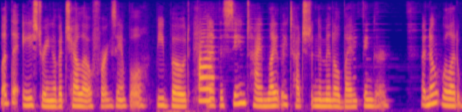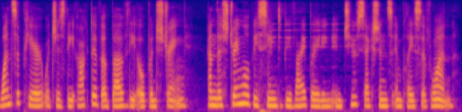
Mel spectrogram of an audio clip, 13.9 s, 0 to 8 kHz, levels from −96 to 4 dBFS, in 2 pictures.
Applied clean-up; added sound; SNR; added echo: neural mask model DeepFilterNet 3.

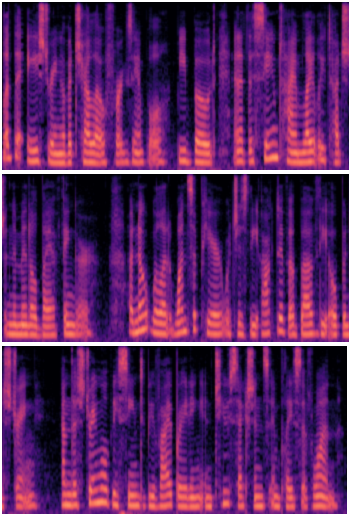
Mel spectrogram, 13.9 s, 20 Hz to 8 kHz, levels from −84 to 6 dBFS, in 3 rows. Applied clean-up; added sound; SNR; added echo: none; none; none; none.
